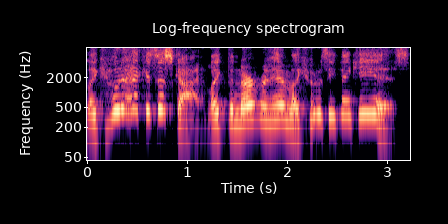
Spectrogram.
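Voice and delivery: very high, sing-song, swooping mother voice. Describing the little voice in people's heads when questioned, in a high-pitched voice. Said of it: "it's a high pitched voice".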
